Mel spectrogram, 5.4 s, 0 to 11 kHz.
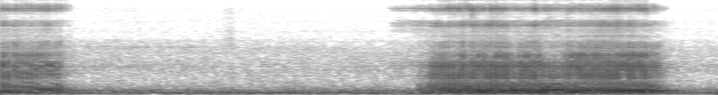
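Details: Dog snoring with sleep apnea, on heart medication, on a hot 32°C day without air conditioning: loud rattling snores broken by a quiet pause of about 2.5 seconds with little breath sound.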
